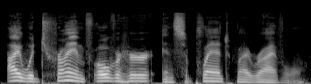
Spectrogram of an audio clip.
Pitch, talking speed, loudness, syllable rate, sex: 130 Hz, 175 wpm, -19 LUFS, 4.1 syllables/s, male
